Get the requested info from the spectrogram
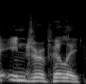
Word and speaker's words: Indooroopilly: Is that how I'm saying it right? – Yeah, Indooroopilly. – It doesn't, phonetically, it says Indooroopilly.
